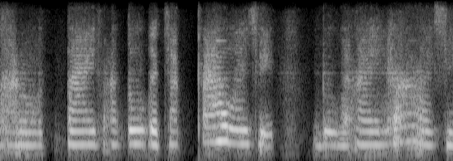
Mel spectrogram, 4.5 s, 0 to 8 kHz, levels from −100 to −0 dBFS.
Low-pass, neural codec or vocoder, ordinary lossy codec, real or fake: 7.2 kHz; codec, 44.1 kHz, 0.9 kbps, DAC; Opus, 16 kbps; fake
